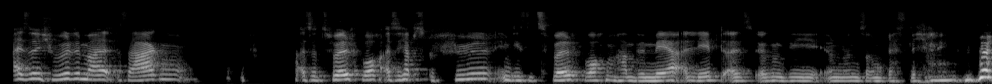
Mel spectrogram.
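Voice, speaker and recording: Using an unremarkable speaking voice, a woman at medium pitch talks at a moderate pace with ordinary pitch variation. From Germany, Karlsruhe. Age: 30s. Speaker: sales consultant. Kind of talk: interview.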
